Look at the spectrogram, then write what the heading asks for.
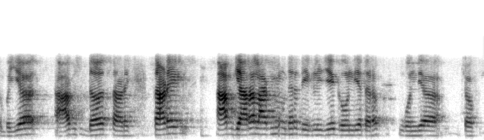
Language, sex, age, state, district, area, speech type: Hindi, male, 18-30, Madhya Pradesh, Balaghat, rural, conversation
